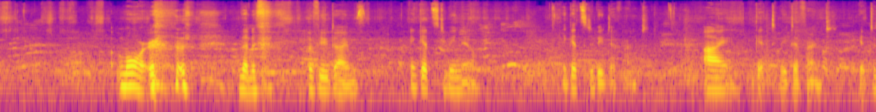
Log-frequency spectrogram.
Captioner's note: chuckles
